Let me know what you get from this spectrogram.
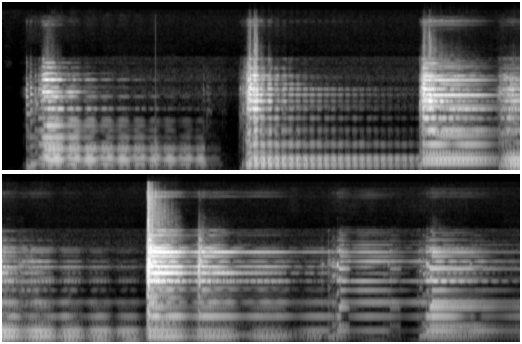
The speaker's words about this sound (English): Okay, so far I've heard like a tremolo thing, a delay thing, an envelope thing, a reverse. Yeah, it's chorusy at first.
